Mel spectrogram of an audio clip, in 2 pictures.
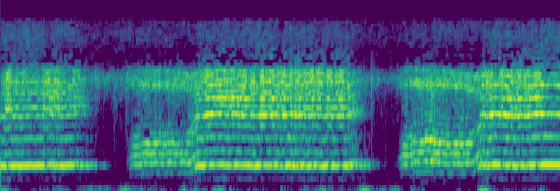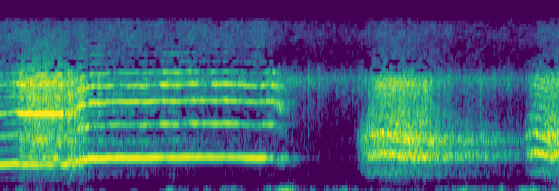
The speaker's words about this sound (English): And from the jungle comes the answering call of Tarzan's friend, the trumpeting of Tantor the elephant.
